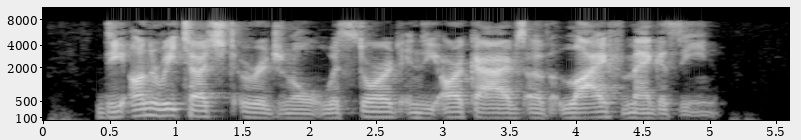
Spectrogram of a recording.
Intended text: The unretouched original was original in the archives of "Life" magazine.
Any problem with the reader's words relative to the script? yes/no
yes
